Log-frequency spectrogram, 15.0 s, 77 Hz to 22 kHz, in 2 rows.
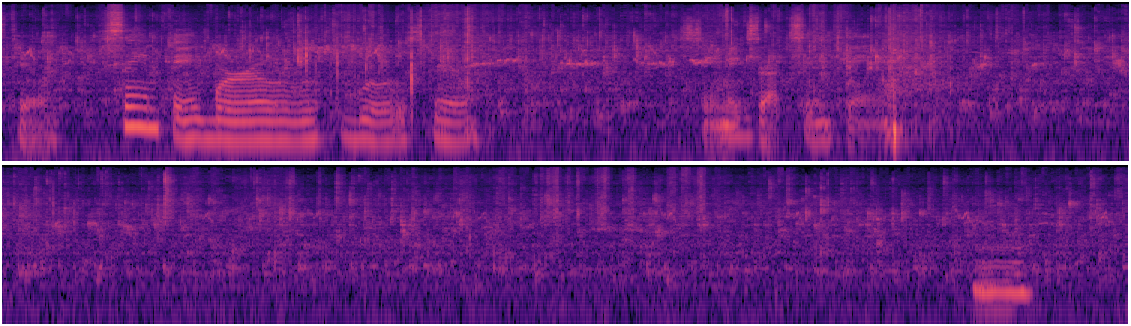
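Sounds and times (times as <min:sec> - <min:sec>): soil rustling: 0:00.0 - 0:07.0
pebbles clicking: 0:01.0 - 0:04.2.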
